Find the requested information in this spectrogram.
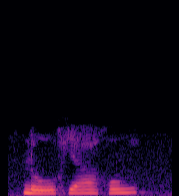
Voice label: "nochjarung", alsace

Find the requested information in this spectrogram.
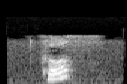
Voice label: "kass", alsace

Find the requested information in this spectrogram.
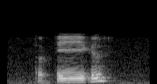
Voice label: "igel", alsace

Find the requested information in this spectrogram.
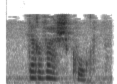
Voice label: "waschkorb", alsace

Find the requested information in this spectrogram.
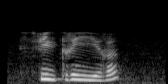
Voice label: "s filtriere", Bas Rhin; vin; filtrage

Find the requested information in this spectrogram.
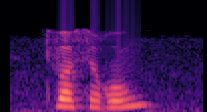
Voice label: "wasserrung", Bas Rhin; irrigation; vin

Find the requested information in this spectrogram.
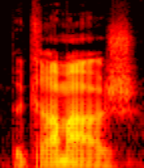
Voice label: "grammage", alsace

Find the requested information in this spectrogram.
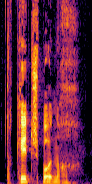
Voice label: "kett", alsace

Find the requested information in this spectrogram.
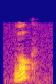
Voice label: "muck", alsace

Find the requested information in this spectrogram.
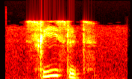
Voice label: "riesle", alsace; meteo

